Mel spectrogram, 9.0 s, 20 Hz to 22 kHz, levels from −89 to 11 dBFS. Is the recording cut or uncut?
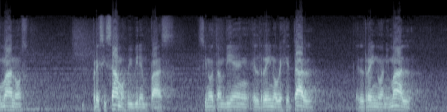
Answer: cut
